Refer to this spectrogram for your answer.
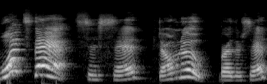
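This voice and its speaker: With an Appalachian accent, a woman raises and projects her high-pitched voice, her pitch swinging very widely. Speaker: parent reading to kids. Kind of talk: reading aloud. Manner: animated.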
